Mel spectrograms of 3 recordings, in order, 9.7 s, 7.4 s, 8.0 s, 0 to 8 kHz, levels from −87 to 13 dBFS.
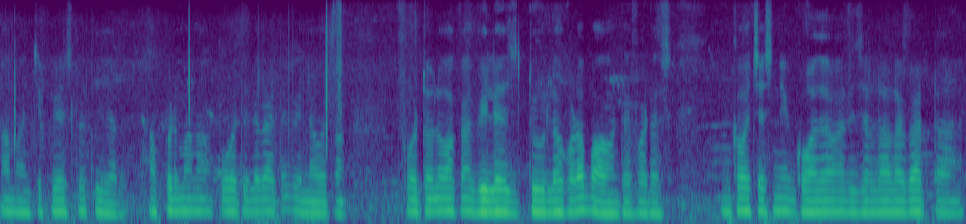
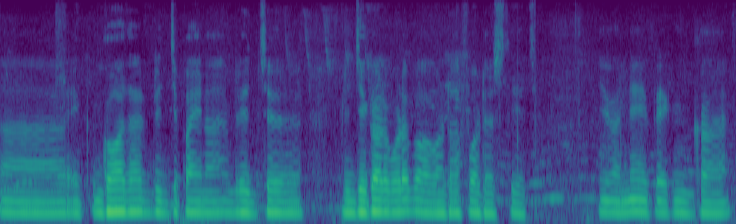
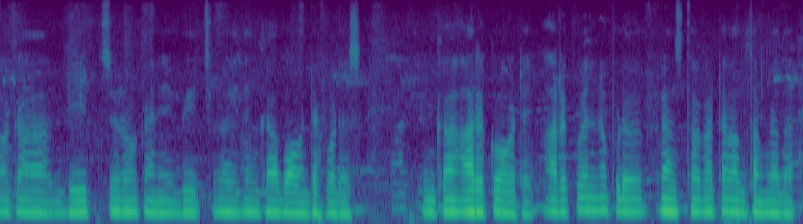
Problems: constant background noise, background conversations at intervals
